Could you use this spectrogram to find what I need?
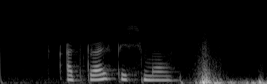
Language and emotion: Russian, neutral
